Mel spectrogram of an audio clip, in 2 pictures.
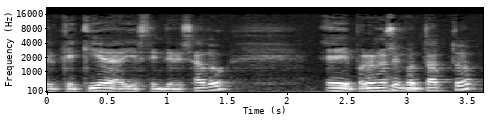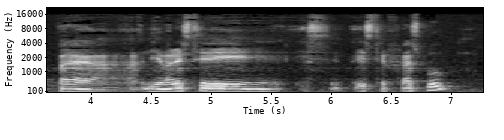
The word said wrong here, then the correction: flash mob: no sé si lo he pronunciado mal, corrígeme, No, no, Flash, bueno, sí, es Flash Mob. – Es Flash Mob. – Sí, Mob.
